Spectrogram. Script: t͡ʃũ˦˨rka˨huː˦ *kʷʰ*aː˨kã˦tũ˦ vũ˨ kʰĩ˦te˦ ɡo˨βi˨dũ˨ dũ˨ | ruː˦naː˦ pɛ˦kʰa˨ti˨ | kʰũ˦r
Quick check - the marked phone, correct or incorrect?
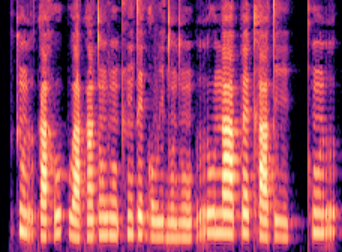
incorrect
